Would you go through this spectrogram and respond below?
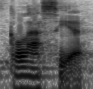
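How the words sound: It is said with a British accent. "in British English it's glacier"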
